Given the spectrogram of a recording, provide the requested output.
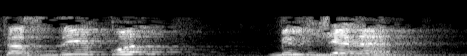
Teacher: لما تقول الجنان يبقى بفتح الجيم وليس بكسرها، لو كسرت الجنان هياخذ معنيين غير المعنى المراد.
